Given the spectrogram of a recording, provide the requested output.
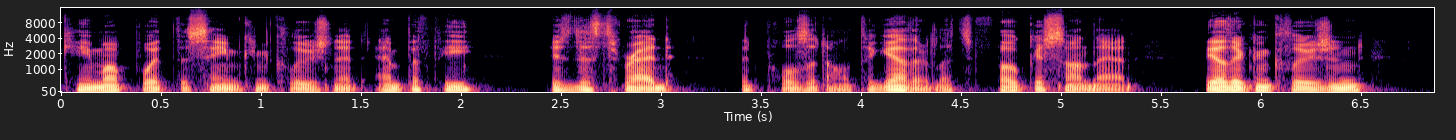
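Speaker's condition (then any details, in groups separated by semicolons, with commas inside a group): No condition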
